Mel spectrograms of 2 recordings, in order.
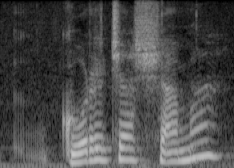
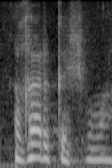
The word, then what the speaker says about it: Gharkashama: Though she looks at Western girls and proclaims, I'm going to mispronounce this, Gorja Shama? No, no. Gharkashama.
